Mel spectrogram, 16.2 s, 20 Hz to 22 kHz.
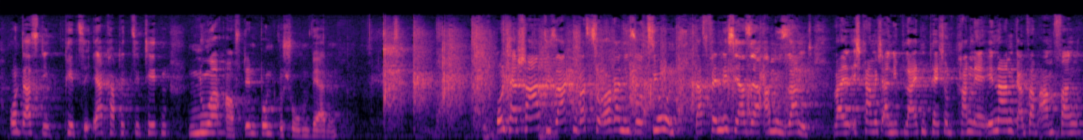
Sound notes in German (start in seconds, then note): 5.6 Beifall SPD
